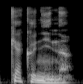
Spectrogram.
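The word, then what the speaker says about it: chaconine: These include solanine, pronounced solanine, and shakonin, pronounced kaconin.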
